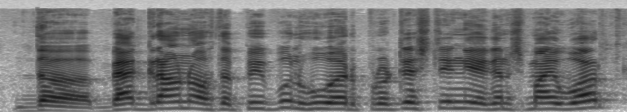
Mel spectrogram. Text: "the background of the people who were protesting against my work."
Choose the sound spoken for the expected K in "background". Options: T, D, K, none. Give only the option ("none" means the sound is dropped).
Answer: K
